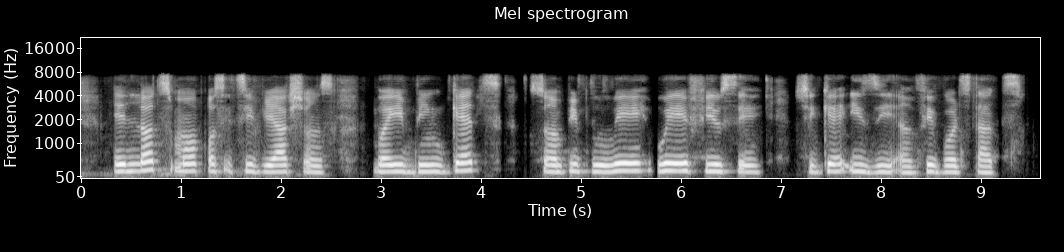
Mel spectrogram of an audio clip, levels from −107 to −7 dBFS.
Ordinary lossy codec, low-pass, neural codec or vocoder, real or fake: Opus, 64 kbps; 7.2 kHz; codec, 44.1 kHz, 7.8 kbps, DAC; fake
